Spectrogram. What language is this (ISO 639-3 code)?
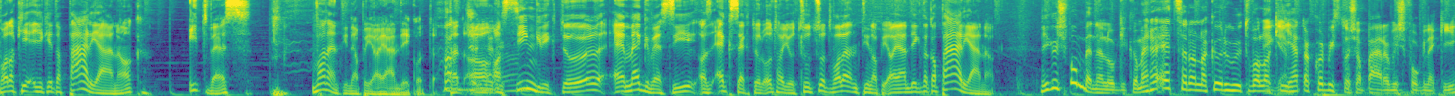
hun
